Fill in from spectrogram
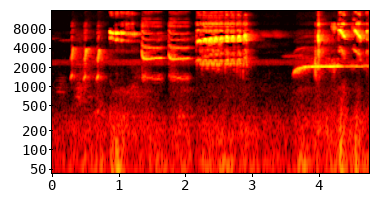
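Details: Tledekan gunung (flycatcher) master song played to get a caged bird singing; a few short notes, then buzzy rapid trills, a pause, and a long rising whistle with chirps.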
